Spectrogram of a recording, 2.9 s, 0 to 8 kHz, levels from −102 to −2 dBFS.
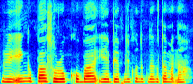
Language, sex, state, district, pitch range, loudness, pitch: Garo, female, Meghalaya, West Garo Hills, 255-275 Hz, -18 LUFS, 265 Hz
